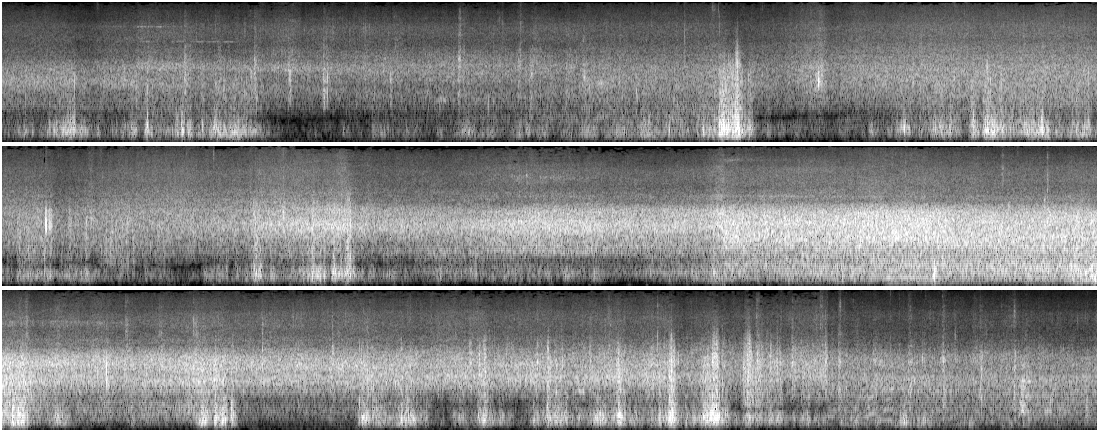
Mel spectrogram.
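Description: Wind buffeting an outdoor camera microphone in short gusts, with a hiss that swells louder in the middle and a couple of sharp knocks.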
